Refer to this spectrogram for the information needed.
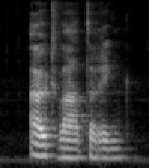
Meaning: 1. drainage, the act or process of removing excess water 2. drainage, a place or installation for removing excess water
- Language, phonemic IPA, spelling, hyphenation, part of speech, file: Dutch, /ˈœy̯tˌʋaː.tə.rɪŋ/, uitwatering, uit‧wa‧te‧ring, noun, Nl-uitwatering.ogg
